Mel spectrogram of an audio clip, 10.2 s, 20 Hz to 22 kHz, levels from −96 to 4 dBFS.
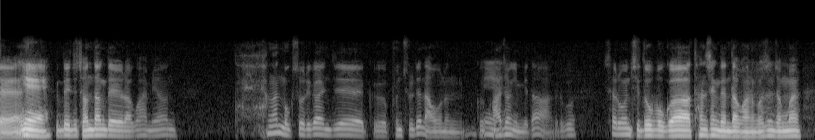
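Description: No technical faults occur at any point in this speech clip, so there is nothing to place in time order.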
